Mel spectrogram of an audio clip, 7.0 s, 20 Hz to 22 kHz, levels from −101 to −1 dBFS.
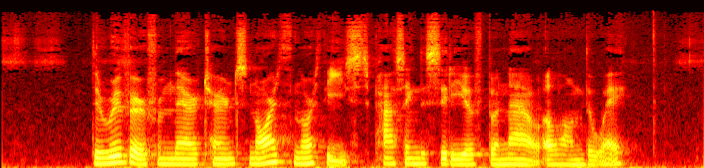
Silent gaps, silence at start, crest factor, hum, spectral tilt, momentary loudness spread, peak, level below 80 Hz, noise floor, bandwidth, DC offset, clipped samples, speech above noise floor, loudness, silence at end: none; 0.05 s; 16 dB; none; -5 dB/octave; 6 LU; -4 dBFS; -44 dBFS; -46 dBFS; 16 kHz; under 0.1%; under 0.1%; 27 dB; -20 LUFS; 0 s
